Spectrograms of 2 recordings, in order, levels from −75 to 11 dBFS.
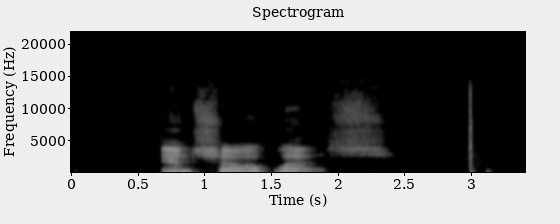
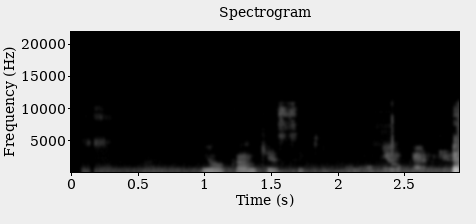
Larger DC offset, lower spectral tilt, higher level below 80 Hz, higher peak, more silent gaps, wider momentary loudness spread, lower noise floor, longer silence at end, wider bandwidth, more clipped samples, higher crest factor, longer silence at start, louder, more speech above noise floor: neither; about the same, -3 dB/octave vs -4 dB/octave; first, -74 dBFS vs -84 dBFS; about the same, -8 dBFS vs -6 dBFS; neither; second, 14 LU vs 19 LU; first, -86 dBFS vs -56 dBFS; first, 0.4 s vs 0 s; first, 15 kHz vs 11.5 kHz; neither; about the same, 26 dB vs 24 dB; second, 0.7 s vs 1 s; first, -30 LUFS vs -33 LUFS; first, 55 dB vs 28 dB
